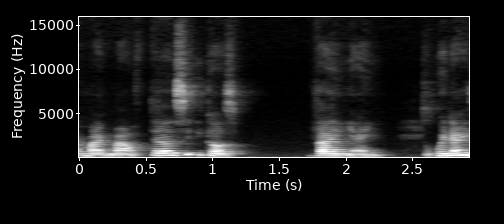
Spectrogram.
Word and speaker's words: veem: Vejo, vês, vê, vemos, veem, veem. This one is a hard one to pronounce. I know. But it goes veem, veem.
